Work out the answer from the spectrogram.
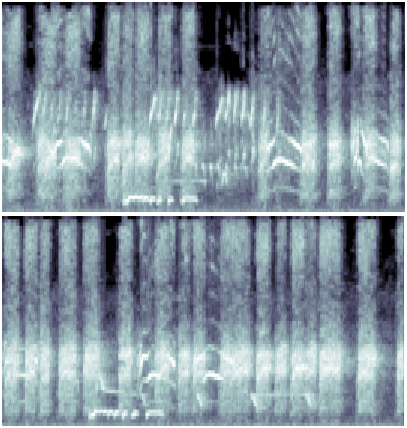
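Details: Small birds calling for luring: rapid high twittering and sharp chirps packed tightly together, with two short lower stuttered trills of quick repeated notes about two and a half seconds apart.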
